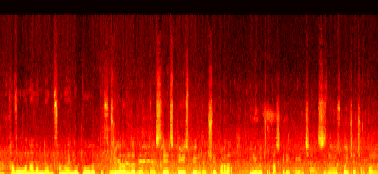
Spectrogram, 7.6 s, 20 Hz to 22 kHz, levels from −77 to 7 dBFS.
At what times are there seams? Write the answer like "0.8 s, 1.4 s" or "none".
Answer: 2.1 s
